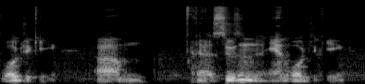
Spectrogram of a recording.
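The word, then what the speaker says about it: Wojcicki: Don't ask me to spell it, but it's pronounced Wojuki.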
